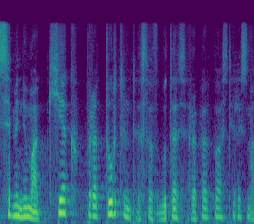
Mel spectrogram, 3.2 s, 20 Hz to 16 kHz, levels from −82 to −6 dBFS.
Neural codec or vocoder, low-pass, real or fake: codec, 16 kHz in and 24 kHz out, 0.6 kbps, FocalCodec, streaming, 4096 codes; 10.8 kHz; fake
